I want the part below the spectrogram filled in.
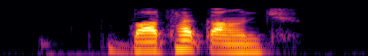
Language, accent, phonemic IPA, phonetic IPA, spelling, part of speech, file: Armenian, Eastern Armenian, /bɑt͡sʰɑˈkɑnt͡ʃʰ/, [bɑt͡sʰɑkɑ́nt͡ʃʰ], բացականչ, noun, Hy-բացականչ.ogg
- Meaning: synonym of բացականչություն (bacʻakančʻutʻyun)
